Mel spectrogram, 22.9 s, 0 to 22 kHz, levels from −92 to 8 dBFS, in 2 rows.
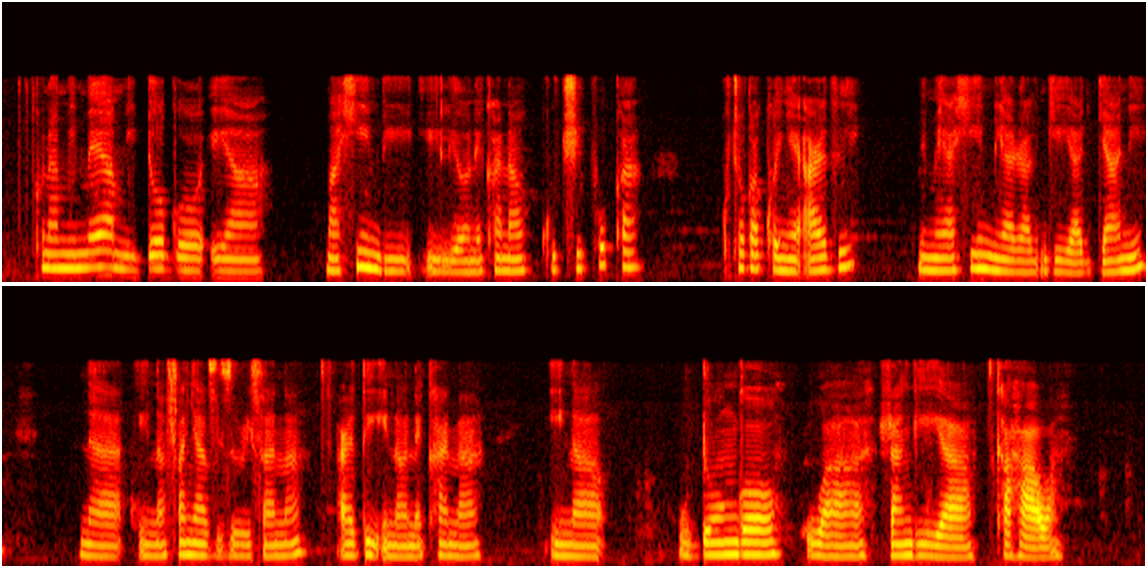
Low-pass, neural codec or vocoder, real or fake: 7.2 kHz; none; real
